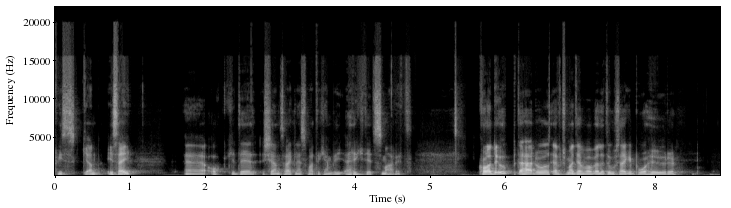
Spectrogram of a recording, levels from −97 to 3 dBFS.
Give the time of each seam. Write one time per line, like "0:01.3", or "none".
0:06.6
